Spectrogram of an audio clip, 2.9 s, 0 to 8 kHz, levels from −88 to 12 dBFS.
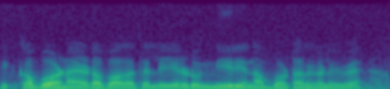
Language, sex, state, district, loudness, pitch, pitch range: Kannada, male, Karnataka, Bangalore, -17 LUFS, 115 Hz, 110-120 Hz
